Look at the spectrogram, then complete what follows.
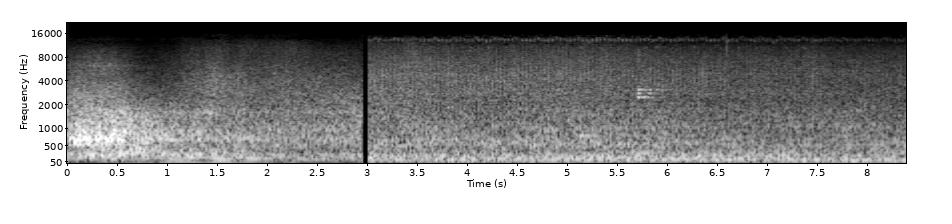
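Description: Street traffic noise, loudest in the first second as a vehicle passes close. After a cut, a Ferrari 599 GTO's 6.0-litre V12 idles steadily with street traffic around it.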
